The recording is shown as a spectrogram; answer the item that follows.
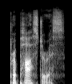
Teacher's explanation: This adjective has 4 syllables, and the stress is on that second syllable, preposterous. Remember that OS has that schwa, that sound.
